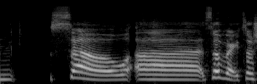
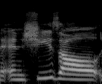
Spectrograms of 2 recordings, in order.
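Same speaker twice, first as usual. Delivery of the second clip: normal talking voice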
